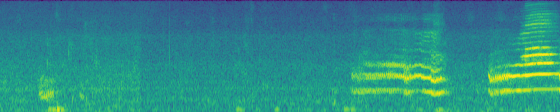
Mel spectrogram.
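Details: Stray cat from a family with kittens during a hot summer: a quiet stretch, then two loud, drawn-out harmonic meows, the second higher-pitched and rising at its start.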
